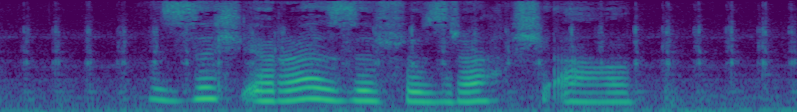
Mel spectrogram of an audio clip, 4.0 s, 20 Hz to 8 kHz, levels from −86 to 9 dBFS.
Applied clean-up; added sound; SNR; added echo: none; Tick-tock; 15 dB; none.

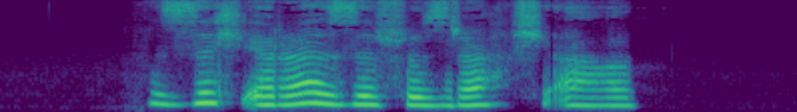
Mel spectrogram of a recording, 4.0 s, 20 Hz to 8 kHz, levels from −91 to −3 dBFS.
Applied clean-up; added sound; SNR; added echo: none; none; none; none.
